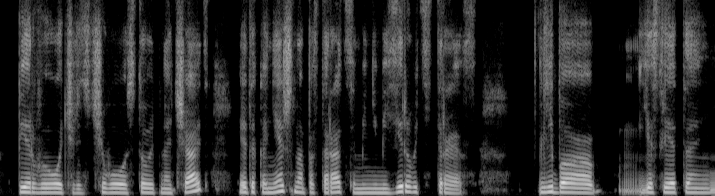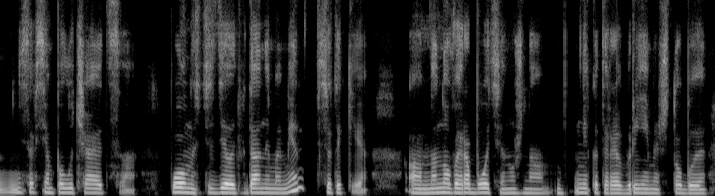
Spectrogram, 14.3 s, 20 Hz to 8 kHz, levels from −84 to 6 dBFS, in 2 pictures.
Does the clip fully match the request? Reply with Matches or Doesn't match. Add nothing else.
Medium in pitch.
Matches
